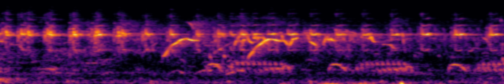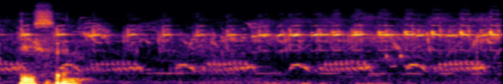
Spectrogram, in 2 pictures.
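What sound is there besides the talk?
morning birdsong in African bush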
